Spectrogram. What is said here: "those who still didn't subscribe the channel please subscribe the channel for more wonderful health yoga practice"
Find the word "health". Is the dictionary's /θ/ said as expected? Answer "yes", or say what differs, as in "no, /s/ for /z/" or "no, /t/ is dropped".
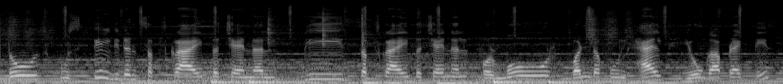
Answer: no, /t/ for /θ/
